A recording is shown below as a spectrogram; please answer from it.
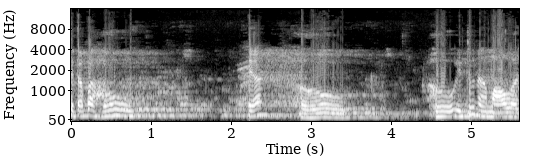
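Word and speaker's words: هو: Hu, bacanya hu, jangan huwa, kecuali disambung.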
